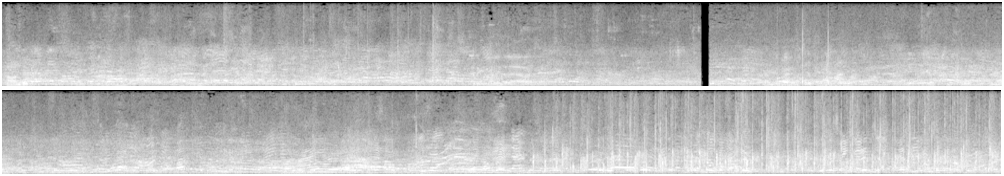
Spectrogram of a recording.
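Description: A large crowd of children and adults chatters outdoors.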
